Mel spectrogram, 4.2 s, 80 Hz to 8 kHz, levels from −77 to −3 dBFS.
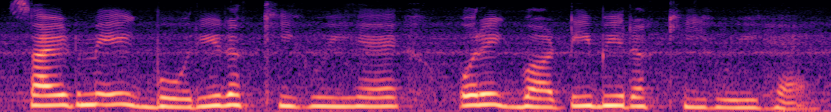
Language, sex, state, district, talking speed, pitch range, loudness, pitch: Hindi, female, Uttar Pradesh, Lalitpur, 200 wpm, 225-260 Hz, -15 LUFS, 235 Hz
